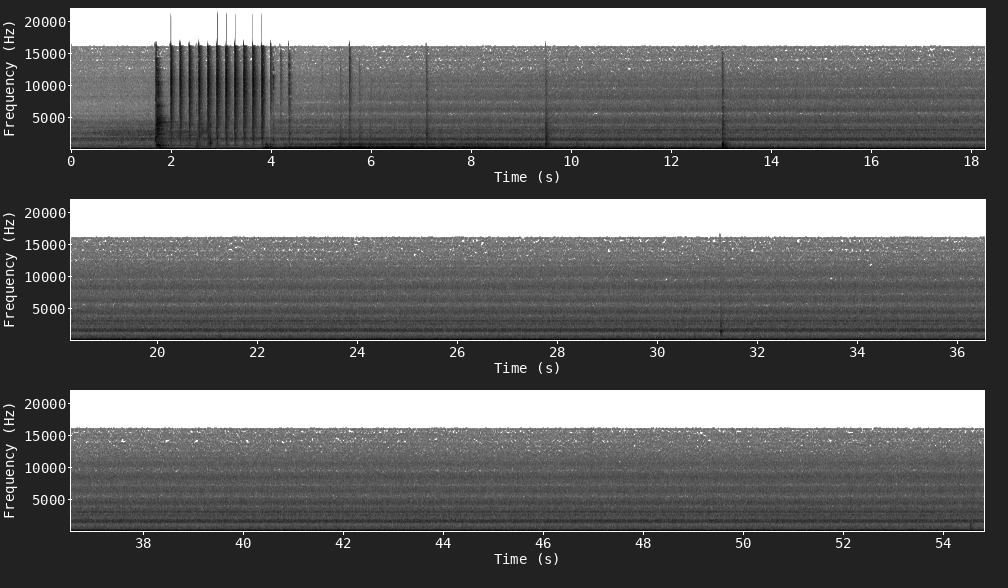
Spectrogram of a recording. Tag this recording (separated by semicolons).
therme; gas; piezo; processed; boiler; gastherme; ignition; burning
